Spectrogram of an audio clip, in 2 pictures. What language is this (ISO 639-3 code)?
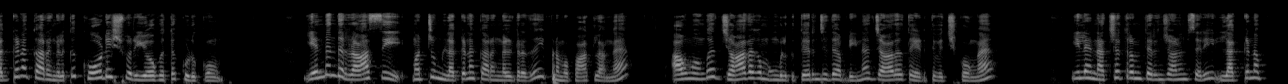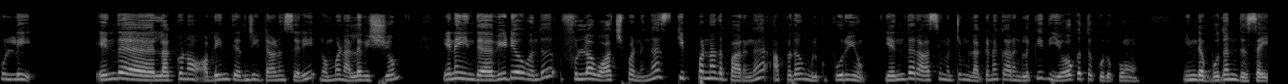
tam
